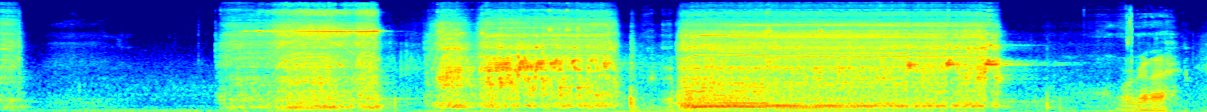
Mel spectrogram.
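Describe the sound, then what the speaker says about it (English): A power drill bores out a bolt on a Freightliner FLD truck fuel tank, grinding in several close, loud bursts of a few seconds each with short pauses between, ending in a brief final run. "We're going to drill this bottom one out"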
